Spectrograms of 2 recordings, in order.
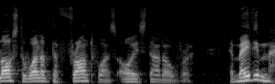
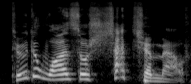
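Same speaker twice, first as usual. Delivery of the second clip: high, loud squeaky troll; squeaky, bossy troll; Bert's squeaky voice; 10 semitones higher, 5 dB louder than usual. Acted. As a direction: shut him up in a raised squeak. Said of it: "the squeaky voice".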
